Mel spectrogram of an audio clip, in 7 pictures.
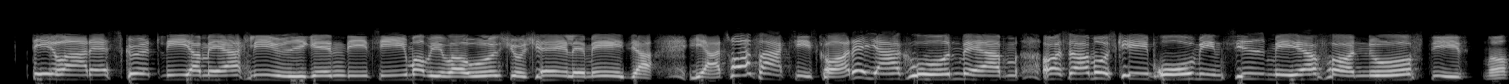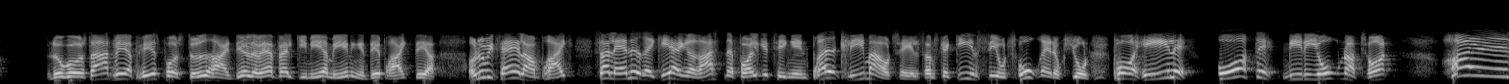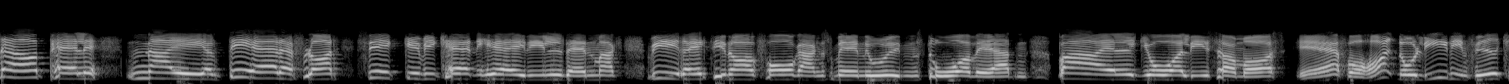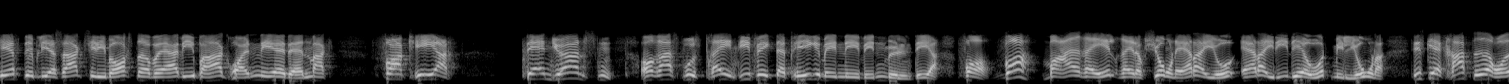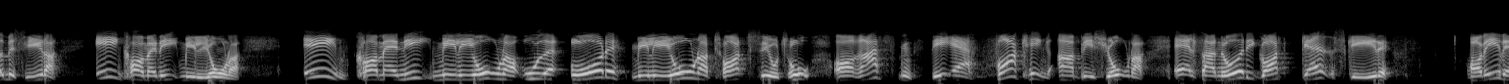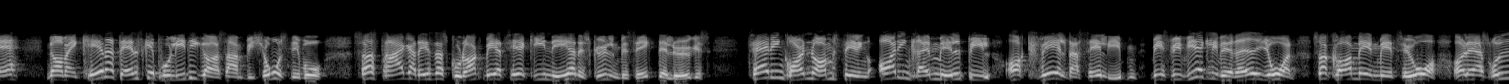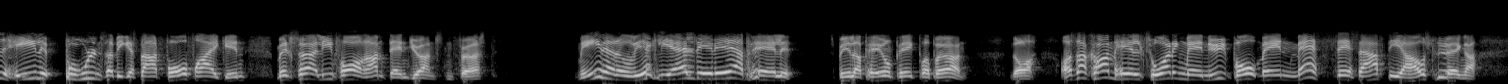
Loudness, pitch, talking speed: -19 LUFS, 245 Hz, 165 wpm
